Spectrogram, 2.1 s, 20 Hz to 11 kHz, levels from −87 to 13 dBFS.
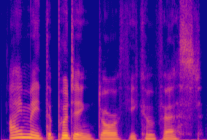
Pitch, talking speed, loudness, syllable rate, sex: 175 Hz, 175 wpm, -17 LUFS, 6.0 syllables/s, female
